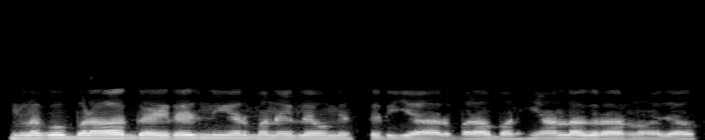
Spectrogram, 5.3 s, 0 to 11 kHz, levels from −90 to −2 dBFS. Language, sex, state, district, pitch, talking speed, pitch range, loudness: Hindi, male, Bihar, Lakhisarai, 135 Hz, 135 wpm, 130-140 Hz, -17 LUFS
